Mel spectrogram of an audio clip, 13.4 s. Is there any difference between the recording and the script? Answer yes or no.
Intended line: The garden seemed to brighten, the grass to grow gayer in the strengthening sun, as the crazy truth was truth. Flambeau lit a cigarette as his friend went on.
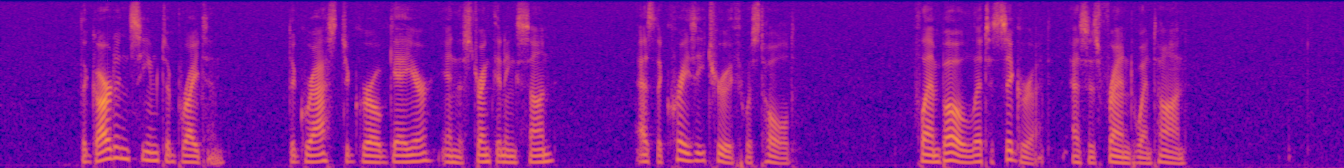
yes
